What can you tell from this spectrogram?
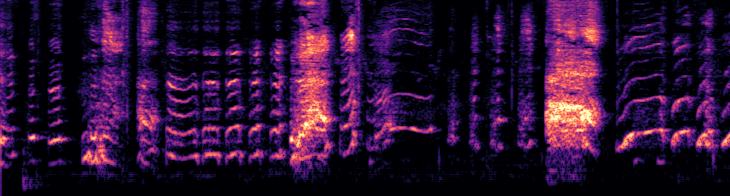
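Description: Small child giggling and squealing in quick high-pitched bursts, with two louder breathy laughs about two and four seconds in.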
